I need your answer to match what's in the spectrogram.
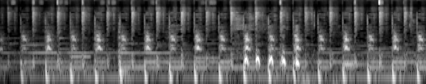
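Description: Dogs bark in a steady, bouncy rhythm over light music, the yaps spaced like notes of a cheerful holiday jingle, with a short run of higher, quicker barks near the middle.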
